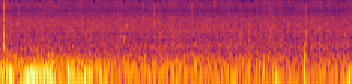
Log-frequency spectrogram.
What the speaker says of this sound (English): it's not pouring rain, but it is definitely raining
